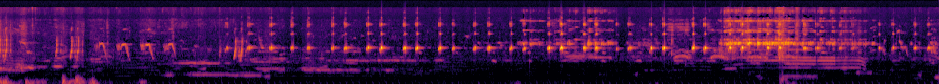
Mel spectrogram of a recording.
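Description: Quail calling: a long run of short, high pips, about four a second, with other bird chirps overlapping the run for a couple of seconds past its middle.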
